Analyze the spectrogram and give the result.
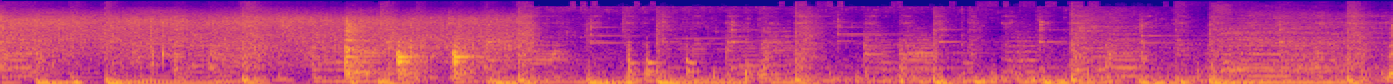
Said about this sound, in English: Once the shell hits that hot oil, it's going to give out all that natural essence of prawn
